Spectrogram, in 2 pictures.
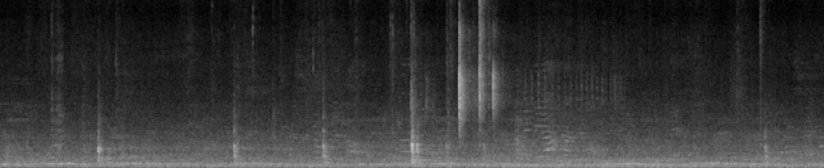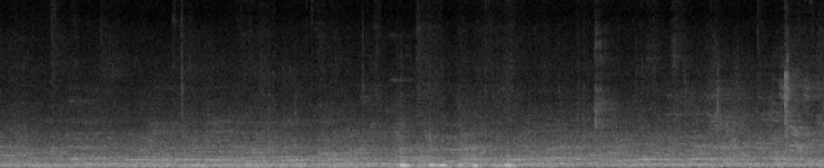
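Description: Air conditioning hums steadily through a large echoing hall.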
